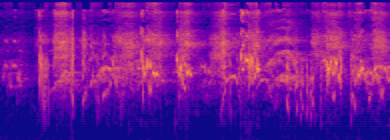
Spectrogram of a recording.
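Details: Budgerigar warbling in bursts: clusters of quick, squeaky, whistled notes with short gaps between them, bright and close.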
